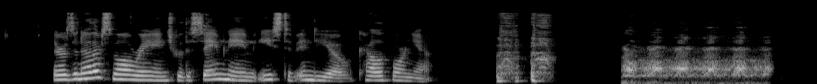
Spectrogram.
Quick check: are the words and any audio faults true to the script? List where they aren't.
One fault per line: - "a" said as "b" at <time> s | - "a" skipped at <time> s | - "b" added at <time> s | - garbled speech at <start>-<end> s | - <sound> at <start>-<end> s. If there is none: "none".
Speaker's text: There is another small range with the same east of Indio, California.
- "name" added at 2.2 s
- cough at 5.0-5.6 s
- bark at 6.2-7.8 s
